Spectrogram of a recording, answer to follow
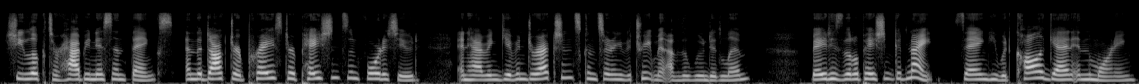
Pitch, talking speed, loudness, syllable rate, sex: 230 Hz, 205 wpm, -22 LUFS, 6.0 syllables/s, female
